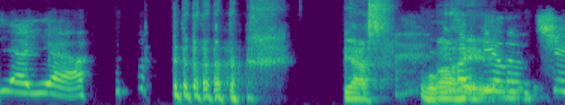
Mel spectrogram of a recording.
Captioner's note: laughs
